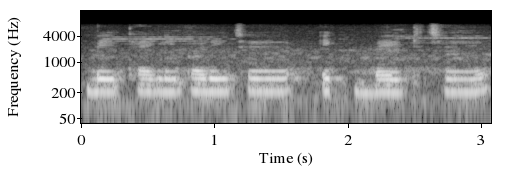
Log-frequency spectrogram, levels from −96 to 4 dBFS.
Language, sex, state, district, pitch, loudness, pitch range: Gujarati, female, Gujarat, Gandhinagar, 210 Hz, -15 LUFS, 205-210 Hz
